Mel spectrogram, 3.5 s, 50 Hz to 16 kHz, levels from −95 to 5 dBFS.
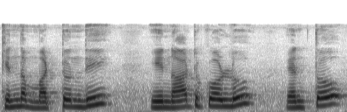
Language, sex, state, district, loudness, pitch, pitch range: Telugu, male, Andhra Pradesh, Chittoor, -12 LUFS, 185 Hz, 160-210 Hz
